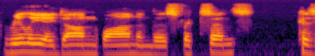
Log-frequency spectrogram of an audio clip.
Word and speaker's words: Don Juan: But I would go with Don Juan, which that's how he pronounced it, not Don Juan. It was Don Juan, and you have to say it that way for the rhymes to work.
